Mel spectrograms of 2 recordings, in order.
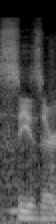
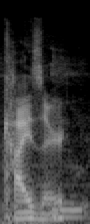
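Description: First: The name begins with an S sound. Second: The name begins with a K sound. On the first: The speaker calls it wrong. "it's not Julius Caesar" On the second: The speaker calls it right. "the C letter is pronounced with a K"

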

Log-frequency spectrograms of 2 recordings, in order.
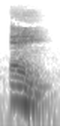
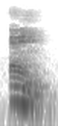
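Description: No difference in how they are said.

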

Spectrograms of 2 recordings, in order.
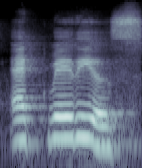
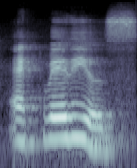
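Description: Both takes have the same delivery.

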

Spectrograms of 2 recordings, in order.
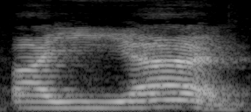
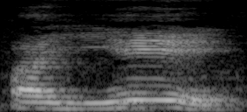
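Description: First: The word ends with an 'ai' vowel. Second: The word ends with an 'e' vowel. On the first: The speaker calls it right. "ਐੜੇ ਨੂੰ ਦਲਾਵਾਂ ਐ" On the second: The speaker calls it wrong. "ਪਾਈਏ ਵੀ ਗਲਤ ਉਚਾਰਨ ਹੈ"

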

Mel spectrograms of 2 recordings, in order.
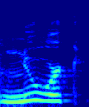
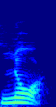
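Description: First: The name is pronounced the non-local way. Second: The name is pronounced the local way. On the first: The speaker calls it wrong. "not Newark" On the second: The speaker calls it right. "it's Newark"

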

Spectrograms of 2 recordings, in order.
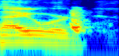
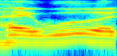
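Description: First: The name ends with a 'ward' sound. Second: The name ends with a 'wood' sound. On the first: The speaker calls it right. "it's Hayward" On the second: The speaker calls it wrong. "It's not Haywood"

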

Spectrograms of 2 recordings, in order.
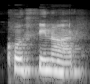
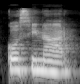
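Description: First: It is said with a Spain Spanish accent. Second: It is said with a Latin American accent.

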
